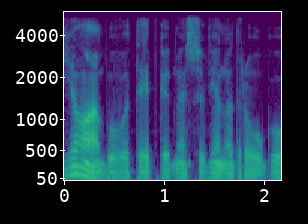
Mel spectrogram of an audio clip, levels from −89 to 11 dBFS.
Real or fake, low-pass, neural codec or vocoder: real; 5.4 kHz; none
